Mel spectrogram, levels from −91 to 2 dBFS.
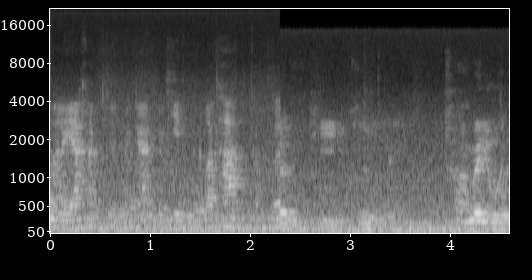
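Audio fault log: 2.30–4.59 s, section at the wrong speed: from 2.30 s to the end, the speech suddenly plays at 0.712 times its proper rate, so it turns deep and drawn out, dropping about five semitones. Unlike a pure pitch shift, where timing stays intact, here the syllables stretch in step with the lowered pitch, and the change switches on abruptly at one point. The likely cause is that segment being played back against the wrong clock.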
